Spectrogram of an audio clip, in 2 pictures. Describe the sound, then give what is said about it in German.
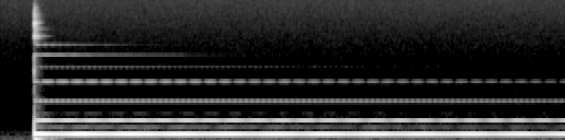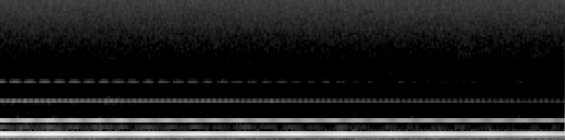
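A single deep meditation gong is struck once to mark the end of a meditation and rings on alone, its warm humming tone pulsing gently as it slowly fades over many seconds with no voices. “Und wenn du den Gong hörst, dann bereite dich darauf vor, die Meditation zu beenden.”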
